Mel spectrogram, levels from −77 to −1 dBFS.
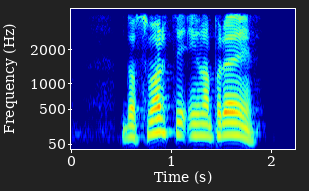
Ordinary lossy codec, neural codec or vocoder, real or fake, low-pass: none; codec, 16 kHz in and 24 kHz out, 1 kbps, XY-Tokenizer; fake; 3.6 kHz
